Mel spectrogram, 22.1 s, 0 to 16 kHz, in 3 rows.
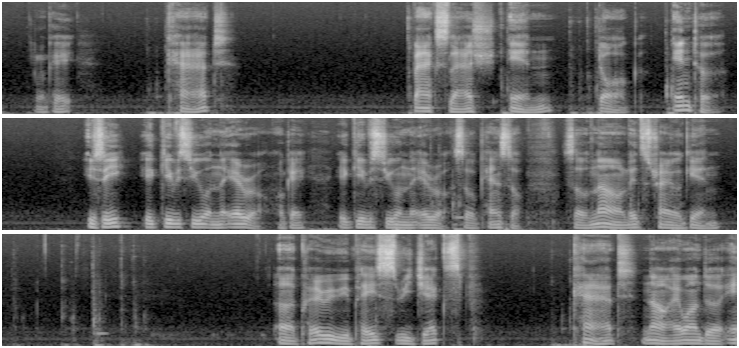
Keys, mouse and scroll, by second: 8.7 Return, 11.6 ctrl+g, 11.8 ctrl+g, 14.0 Up, 15.3 Home, 15.6 ctrl+g.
